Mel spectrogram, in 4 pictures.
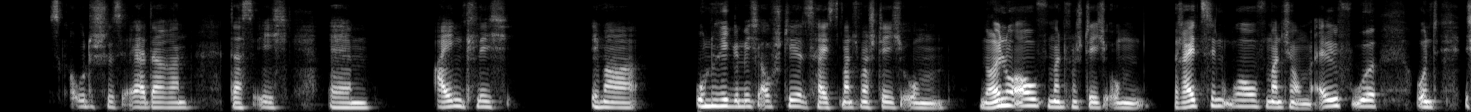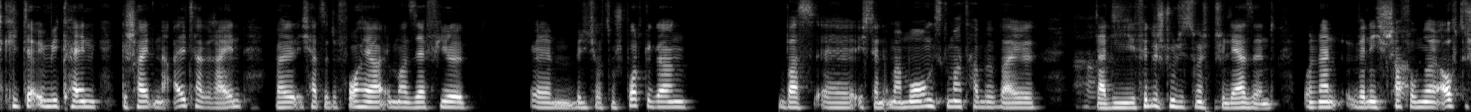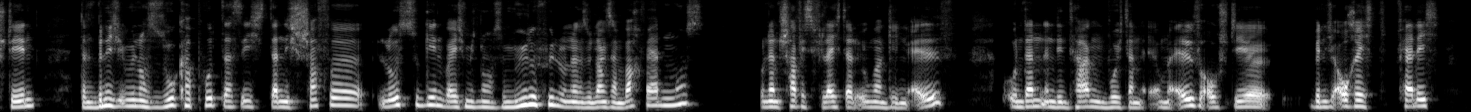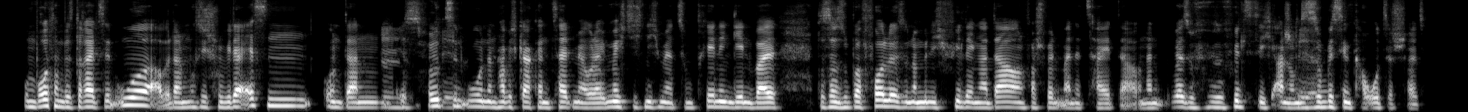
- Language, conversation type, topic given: German, advice, Wie kann ich eine feste Morgen- oder Abendroutine entwickeln, damit meine Tage nicht mehr so chaotisch beginnen?
- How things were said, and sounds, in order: none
